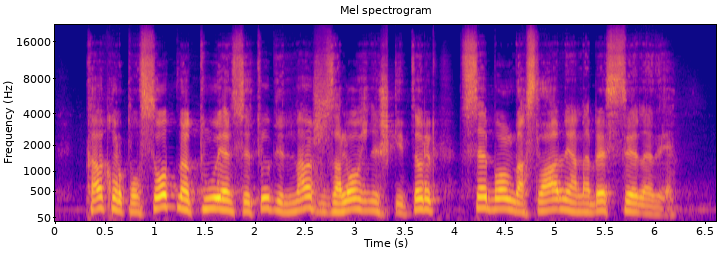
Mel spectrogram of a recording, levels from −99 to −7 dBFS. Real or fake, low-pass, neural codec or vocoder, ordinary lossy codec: fake; none; codec, 44.1 kHz, 1.7 kbps, Pupu-Codec; none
